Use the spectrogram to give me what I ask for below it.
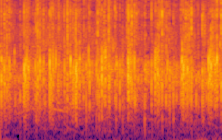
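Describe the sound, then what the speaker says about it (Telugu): A gospel meeting congregation at Bommuluru clapping in praise, a dense, continuous patter of many hands with a loose rhythmic pulse, close and fairly loud throughout. "చప్పట్లు కొట్టి ప్రభుకు స్తోత్రం చెప్తాం."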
